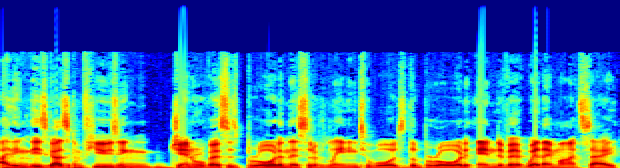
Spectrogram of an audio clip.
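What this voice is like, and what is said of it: Usual voice. Nothing is said of it.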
